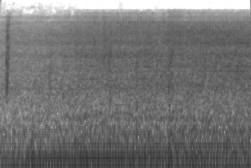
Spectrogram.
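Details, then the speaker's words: Kia idling just after a new Amazon fuel pump was installed; the old pump had been very noisy. Smooth, steady low hum with no fuel-pump whine or buzz; normal idle, checking for fuel leaks. "Aquí tenemos la bomba que no hace ruido, la otra estaba haciendo tremendo ruido."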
